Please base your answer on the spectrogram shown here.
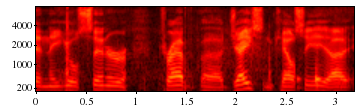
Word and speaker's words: Kelce: The Chiefs tight end Travis Kelce and the Eagles center Jason Kelce. Is that the right pronunciation? K-E-L-C-E. Yes, Kelce.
